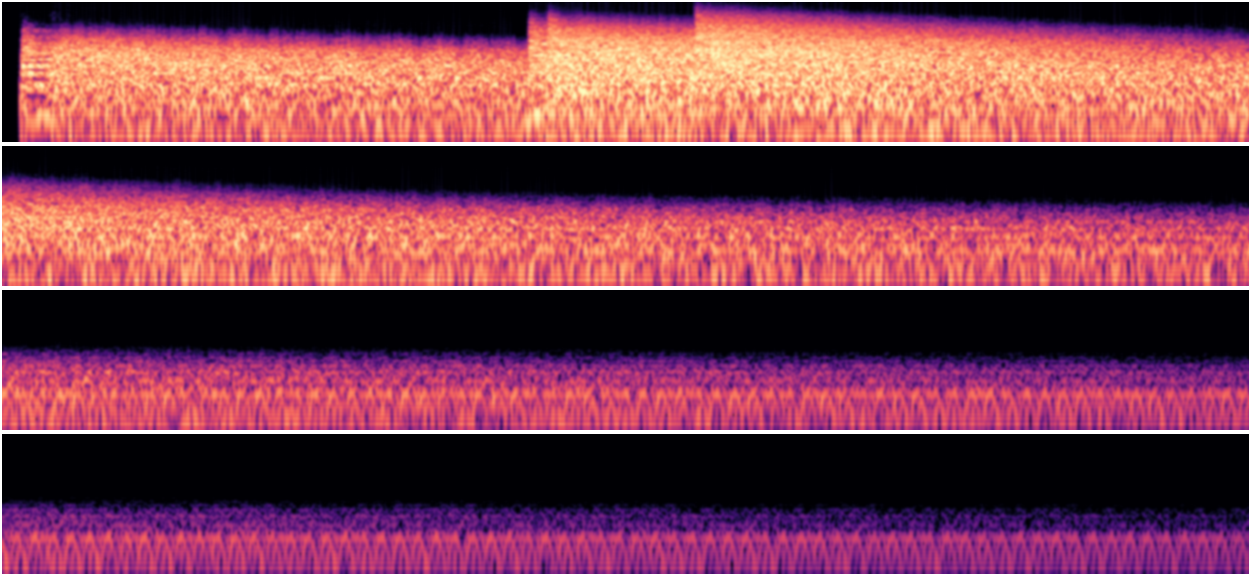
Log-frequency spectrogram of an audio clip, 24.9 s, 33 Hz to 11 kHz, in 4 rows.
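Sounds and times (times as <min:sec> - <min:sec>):
thunder: 0:00.0 - 0:19.0.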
